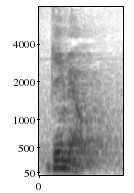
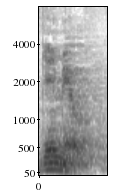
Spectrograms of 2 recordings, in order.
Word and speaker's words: Gimel: Gimel. This is Gimel. For this one, whether you see this or that, the pronunciation is the same.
